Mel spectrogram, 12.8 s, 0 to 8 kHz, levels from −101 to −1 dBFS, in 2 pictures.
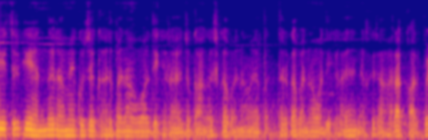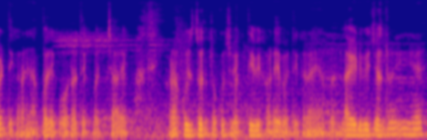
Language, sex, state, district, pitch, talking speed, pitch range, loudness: Hindi, male, Bihar, Samastipur, 110 Hz, 245 wpm, 100-120 Hz, -30 LUFS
